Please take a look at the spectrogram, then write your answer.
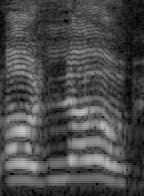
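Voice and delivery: high, loud cry of alarm; dismayed yell. Real, not acted. Player sees ball heading in, dismayed shout.

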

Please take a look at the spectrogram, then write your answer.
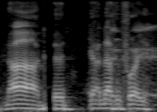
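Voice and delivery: lazy hippie voice. Retold or imitated.

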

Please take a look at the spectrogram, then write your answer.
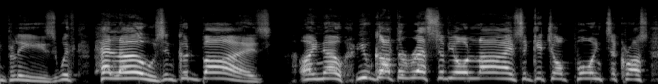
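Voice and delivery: high, theatrical pep talk; gushing British restaurateur impression. [name] coaching the guys by phone, theatrical impression. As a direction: sign off grandly in a high put-on voice.

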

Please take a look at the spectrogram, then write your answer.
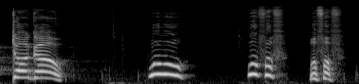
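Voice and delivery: high, excited whoops and barks; delighted calling. Real, not acted. Player calling to his found dog, delighted. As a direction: call out to your dog with glee.

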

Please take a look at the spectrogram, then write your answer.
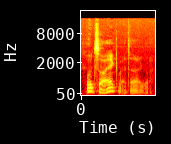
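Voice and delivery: very low, settled voice; calm composure. Shown as a demonstration. Preacher modelling composure against a shouter, calmly. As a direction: keep it low and completely unbothered.

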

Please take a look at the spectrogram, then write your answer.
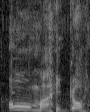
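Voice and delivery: high-pitched mimicry of a mock-Swedish voice; imitated Swedish accent. Friend demonstrating the voice being asked about, imitated Swedish accent. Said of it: "You know that voice that you put on".

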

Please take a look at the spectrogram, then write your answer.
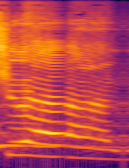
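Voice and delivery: high, loud burst of excitement; excited name call. Real, not acted. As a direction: shout the player's name on a big play. Big play in live match commentary.

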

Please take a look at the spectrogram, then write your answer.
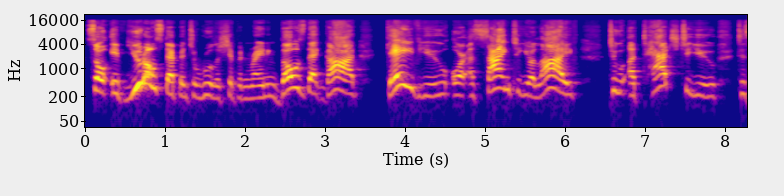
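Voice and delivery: normal talking voice

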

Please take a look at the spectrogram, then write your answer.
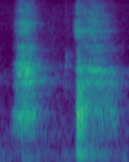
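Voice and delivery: ح- breathed out without voice, then أح; breathy ha sound. Shown as a demonstration. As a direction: let ح- come out as a voiceless h. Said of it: "لكن نطقه ح".

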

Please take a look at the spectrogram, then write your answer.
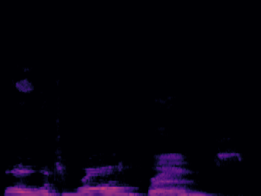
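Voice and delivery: usual speaking voice

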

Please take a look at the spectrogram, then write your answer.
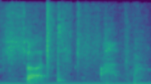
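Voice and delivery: almost no sound, pure awe; faint whisper. Real, not acted. Awed disbelief, even softer.

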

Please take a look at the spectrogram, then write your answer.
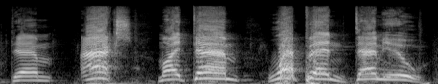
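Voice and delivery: slow, loud yelled demands; angry shout. Real, not acted. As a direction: shout in frustration at the opponent. Shouting at opponent in game.

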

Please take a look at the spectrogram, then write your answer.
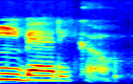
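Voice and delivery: IBERICO softly repeated as "ee-BEH-dee-koh"; corrected pronunciation. Shown as a demonstration. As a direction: say Iberico starting ee, with a tapped r. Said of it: "Now I'm remembering".

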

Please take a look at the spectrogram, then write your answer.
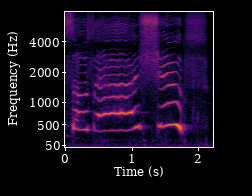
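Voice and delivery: very high, stretched commentator cry; excited commentator call. Pretend. Mock commentary on shot.

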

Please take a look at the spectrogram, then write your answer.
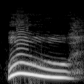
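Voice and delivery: very high, very loud woo; joyful whoop. Real, not acted. Cheering his food to the camera, a loud high whoop. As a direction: let out a shrill cheer of joy. Celebrating the meal.

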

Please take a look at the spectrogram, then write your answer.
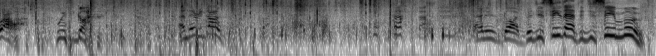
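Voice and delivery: high, thrilled exclamations with a breathy laugh; real excitement. Real, not acted. Explorer watching the freed lizard rocket away, excited. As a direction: marvel at how fast it vanished.

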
